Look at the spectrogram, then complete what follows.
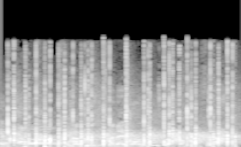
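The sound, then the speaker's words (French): Studio applause on a CNews programme breaks out, scattered sharp claps crackling while several voices talk and exclaim over them throughout, applauding a colleague who succeeded in his challenge of filling up a car with fuel. “On applaudit quand même parce qu'il a réussi son défi.”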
